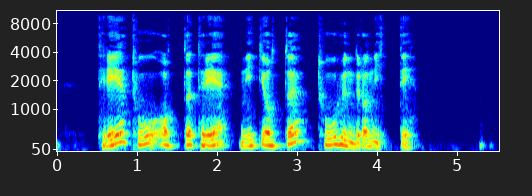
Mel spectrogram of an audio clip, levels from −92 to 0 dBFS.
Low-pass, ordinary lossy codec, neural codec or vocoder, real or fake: 9.9 kHz; Opus, 64 kbps; vocoder, 44.1 kHz, 128 mel bands every 512 samples, BigVGAN v2; fake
